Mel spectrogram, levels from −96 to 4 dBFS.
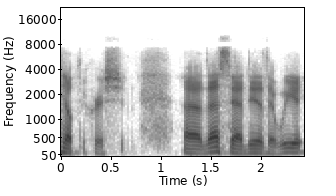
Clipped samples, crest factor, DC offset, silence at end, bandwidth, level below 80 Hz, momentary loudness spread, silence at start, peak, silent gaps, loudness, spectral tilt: under 0.1%; 20 dB; under 0.1%; 0 s; 10 kHz; -64 dBFS; 19 LU; 0 s; -6 dBFS; none; -25 LUFS; -4 dB/octave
